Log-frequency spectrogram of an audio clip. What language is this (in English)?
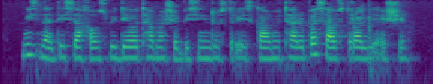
Georgian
